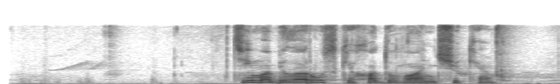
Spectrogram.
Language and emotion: Russian, neutral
